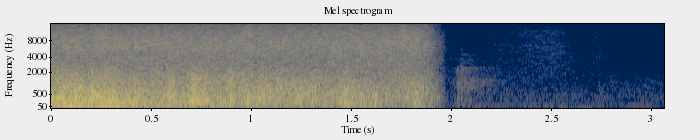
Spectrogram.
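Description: Heavy rain pours down in Vadodara as a dense, loud wash of falling water, which cuts off abruptly partway through, leaving near silence.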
